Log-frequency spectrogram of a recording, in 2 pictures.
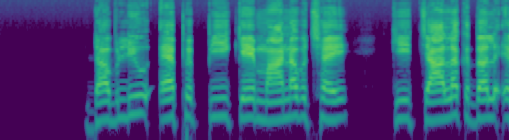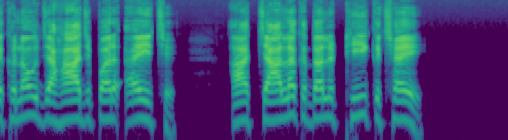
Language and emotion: Maithili, neutral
